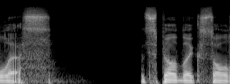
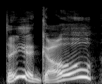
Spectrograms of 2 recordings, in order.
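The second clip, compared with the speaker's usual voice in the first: squeaky high encouragement; high cheer; 13 semitones higher, 4 dB louder, slower than usual. Real, not acted. Cheering the cohost's accent, high and delighted. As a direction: cheer your friend on.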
